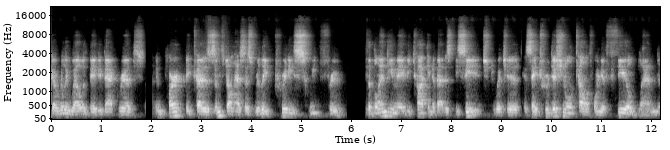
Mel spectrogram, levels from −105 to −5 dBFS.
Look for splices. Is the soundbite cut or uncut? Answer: cut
